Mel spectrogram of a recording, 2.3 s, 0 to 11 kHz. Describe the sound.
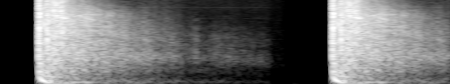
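Two sharp gunshots from a 9mm handgun, spaced about a second and a half apart. Each is a loud, sudden bang followed by a quickly fading tail.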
